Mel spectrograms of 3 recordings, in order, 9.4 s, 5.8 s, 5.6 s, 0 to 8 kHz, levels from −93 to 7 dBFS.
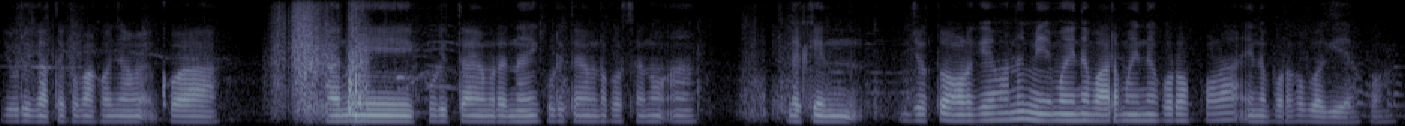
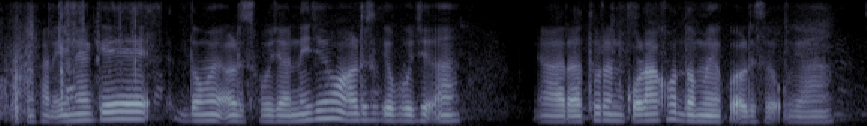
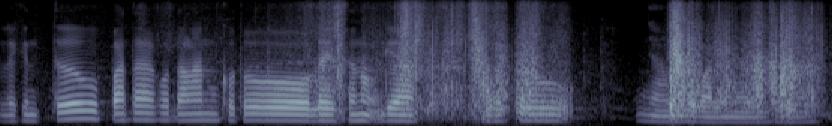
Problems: background sounds at intervals, low volume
